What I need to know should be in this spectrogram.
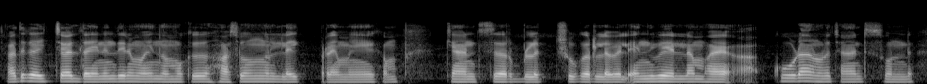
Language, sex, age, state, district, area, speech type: Malayalam, male, 18-30, Kerala, Wayanad, rural, spontaneous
